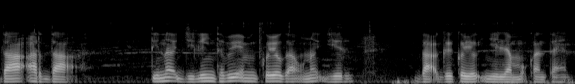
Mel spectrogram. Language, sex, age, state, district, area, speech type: Santali, male, 30-45, Jharkhand, East Singhbhum, rural, spontaneous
